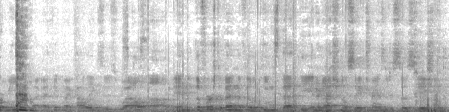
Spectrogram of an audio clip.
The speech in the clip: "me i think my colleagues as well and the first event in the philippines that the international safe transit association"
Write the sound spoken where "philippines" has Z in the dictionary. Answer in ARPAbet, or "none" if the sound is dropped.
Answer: Z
